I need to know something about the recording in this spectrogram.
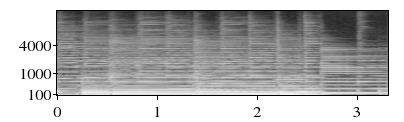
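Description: Loud, full-band rock music from a mashup of two rock tracks plays on its own, driving bass and layered guitars shifting chords every half second or so before settling into a sustained final chord.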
